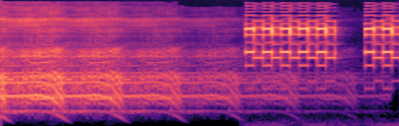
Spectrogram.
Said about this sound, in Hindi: अरे वाह, एक फोन चालू हो गया। नहीं नहीं सेठ जी, ये तो मेरा फोन बज रहा है। क्या हुआ, किसका फोन है?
